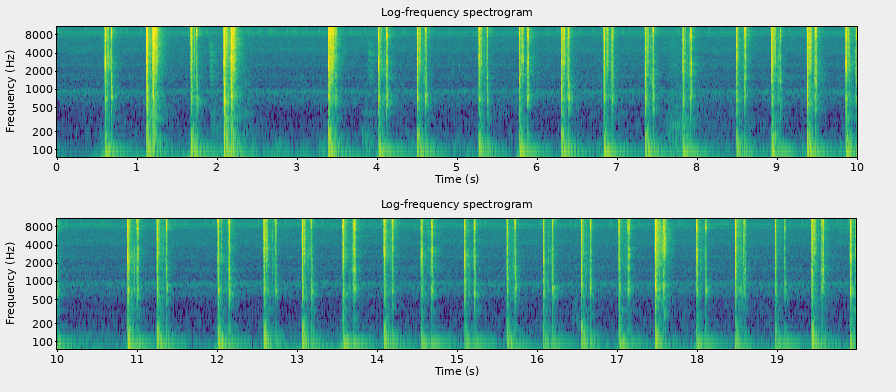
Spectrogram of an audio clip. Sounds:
Computer keyboard, Typing, Domestic sounds

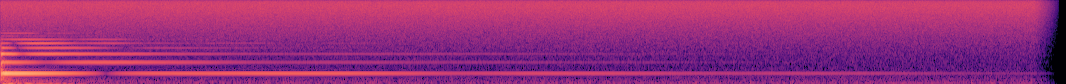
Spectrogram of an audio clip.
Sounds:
Music, Piano, Keyboard (musical), Musical instrument

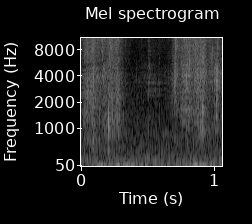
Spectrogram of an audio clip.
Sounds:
Walk

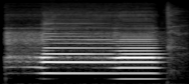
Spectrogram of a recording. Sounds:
Music, Musical instrument, woodwind instrument

